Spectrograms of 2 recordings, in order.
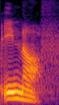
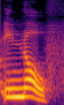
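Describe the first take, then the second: First: The second vowel is a relaxed 'uh' sound. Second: The second vowel is an 'oh' sound. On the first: The speaker calls it right. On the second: The speaker calls it wrong. "substituting an O sound"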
